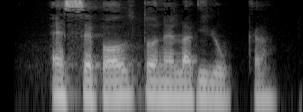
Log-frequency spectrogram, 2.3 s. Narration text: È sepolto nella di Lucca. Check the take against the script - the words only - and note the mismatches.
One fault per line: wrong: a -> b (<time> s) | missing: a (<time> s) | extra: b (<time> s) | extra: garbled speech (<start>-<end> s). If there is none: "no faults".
no faults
